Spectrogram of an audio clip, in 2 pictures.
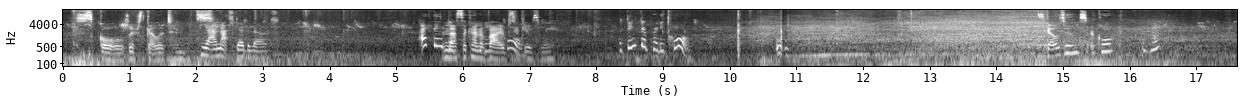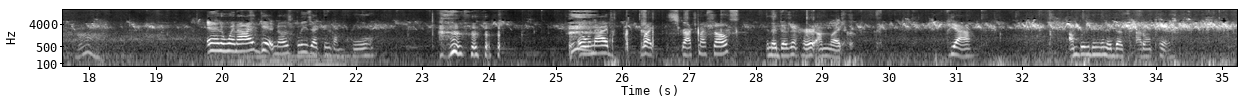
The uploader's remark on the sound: On today's episode you will hear our conversation as we are taking a walk around the neighborhood. You will also hear the birds singing in background and feel like you are walking right along side of us.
